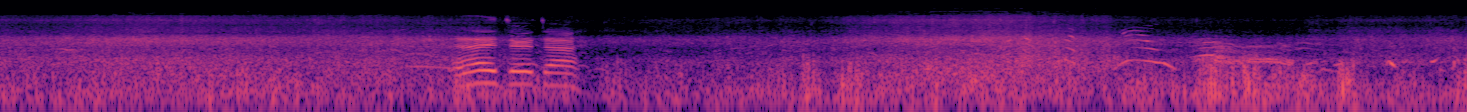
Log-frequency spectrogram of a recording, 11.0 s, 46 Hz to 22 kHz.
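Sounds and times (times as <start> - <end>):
waves breaking on beach: 0.0 - 11.0.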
